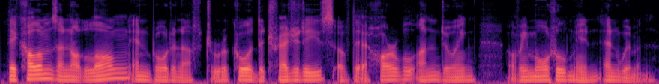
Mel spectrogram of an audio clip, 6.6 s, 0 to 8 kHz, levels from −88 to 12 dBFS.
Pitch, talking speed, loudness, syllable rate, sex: 95 Hz, 190 wpm, -22 LUFS, 5.4 syllables/s, male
